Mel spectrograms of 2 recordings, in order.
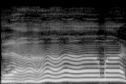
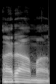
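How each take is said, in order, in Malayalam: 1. വാക്ക് നേരിട്ട് 'ra' ശബ്ദത്തിൽ തുടങ്ങുന്നു. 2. 'ra'യ്ക്ക് മുമ്പ് ഒരു അധിക 'a' സ്വരം വരുന്നു. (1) "രാമ ഡയറക്റ്റ് രാ" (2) "രണ്ടാമത്തെ അരാമ എന്ന് കേട്ടു"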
